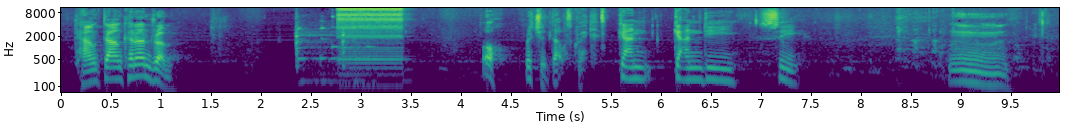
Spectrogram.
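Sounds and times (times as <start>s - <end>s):
speech: 0.2s - 1.2s, 4.2s - 7.5s, 8.8s - 9.6s
quiz game buzzer pressed in a word-puzzle game: 2.4s - 3.6s.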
